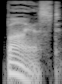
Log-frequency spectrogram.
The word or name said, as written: biased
